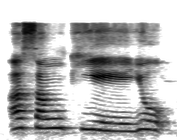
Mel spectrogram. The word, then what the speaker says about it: असंख्य: यह है असंख्यो यहां पर कैसे कैसे अक्षर है अ और स के बाद अनुनासिक उंग है वो सं फिर आधा ख और ये जोड़ा है उसके साथ संख्य ऐसे असंख्य असंख्य यो प्रमेयात्मा असंख्य यो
